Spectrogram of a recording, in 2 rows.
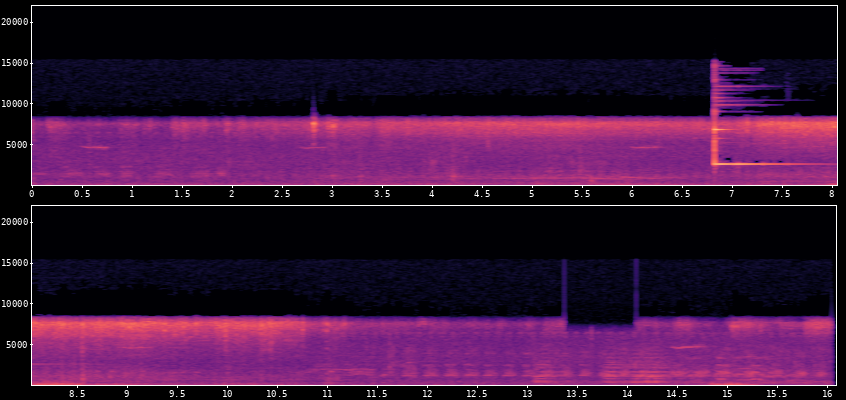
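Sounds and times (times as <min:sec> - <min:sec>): electronic ding: 0:06.9 - 0:08.8
dull low rumble: 0:07.7 - 0:09.4, 0:14.1 - 0:15.4.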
